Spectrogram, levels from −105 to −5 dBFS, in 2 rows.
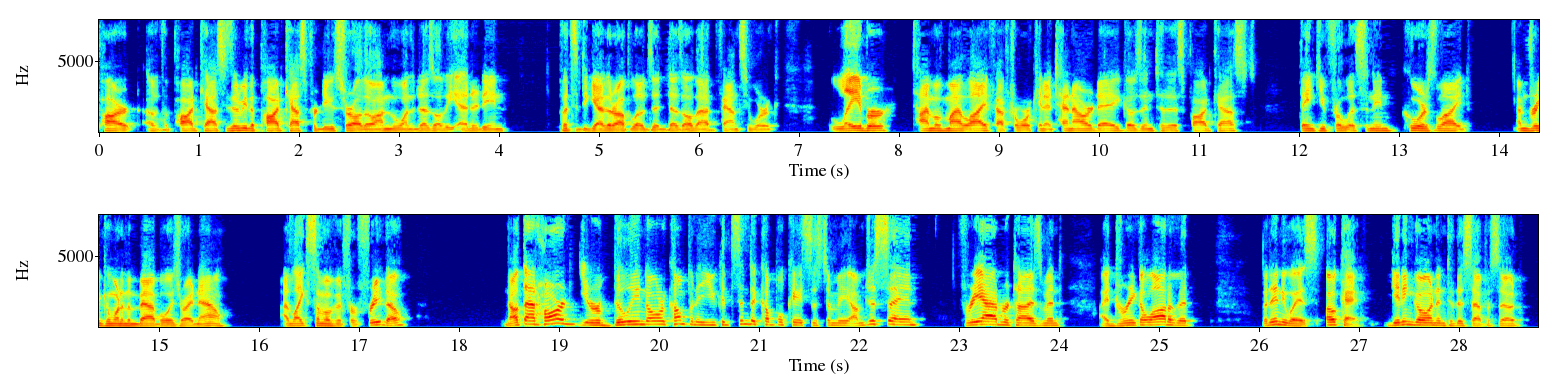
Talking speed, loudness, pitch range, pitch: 215 wpm, -23 LUFS, 125-165 Hz, 135 Hz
